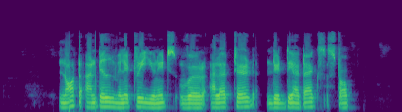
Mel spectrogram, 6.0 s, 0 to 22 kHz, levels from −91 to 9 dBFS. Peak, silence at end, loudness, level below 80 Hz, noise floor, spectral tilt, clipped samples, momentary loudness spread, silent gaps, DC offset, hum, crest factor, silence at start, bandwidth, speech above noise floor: 0 dBFS; 0.8 s; -16 LUFS; -52 dBFS; -71 dBFS; -5.5 dB/octave; under 0.1%; 6 LU; none; under 0.1%; none; 16 dB; 0.9 s; 7.8 kHz; 55 dB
